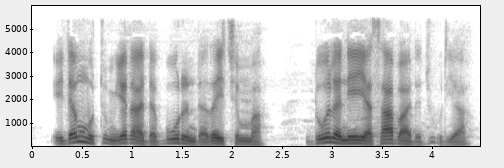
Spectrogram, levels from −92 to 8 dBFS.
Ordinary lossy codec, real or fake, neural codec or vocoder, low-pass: MP3, 48 kbps; real; none; 5.4 kHz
